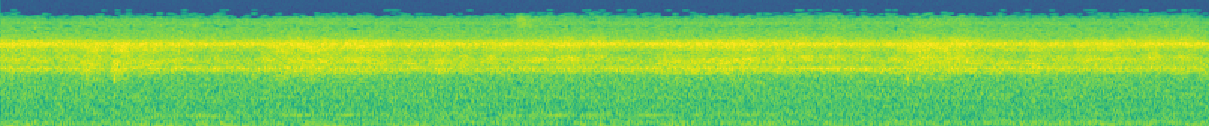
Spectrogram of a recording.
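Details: Steady insect chorus of crickets and bugs, a dense high ringing buzz without clear breaks, over a quiet low background murmur.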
